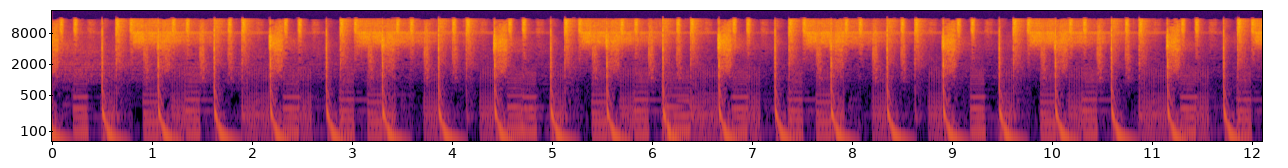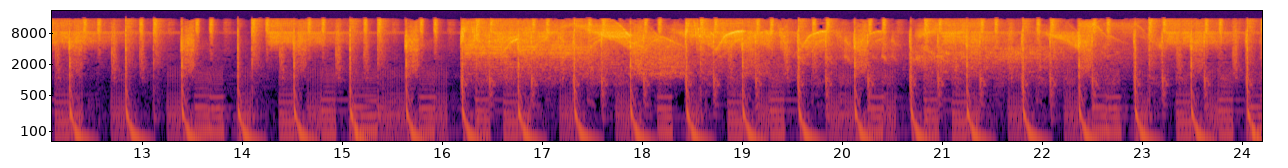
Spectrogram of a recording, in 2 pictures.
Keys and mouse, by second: 2.8 middle click, 3.4 z, 3.9 right click, 4.5-6.5 drag, 5.7 x, 6.3 z, 6.5 middle click, 7.0 ctrl+Tab, 8.7 ctrl+Tab, 9.3-10.7 middle drag, 10.7 ctrl+b, 13.3 Tab, 13.6 click, 14.0 Tab, 15.1 right click, 21.0-22.3 middle drag, 22.3-24.2 right drag.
